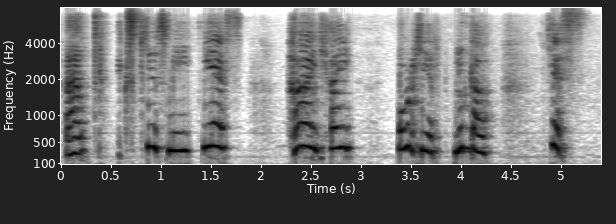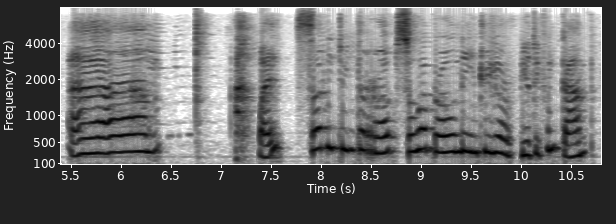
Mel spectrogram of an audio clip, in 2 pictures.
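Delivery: a tiny creature demanding attention; bunny witch voice. Acted. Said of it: "this bunny goes".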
